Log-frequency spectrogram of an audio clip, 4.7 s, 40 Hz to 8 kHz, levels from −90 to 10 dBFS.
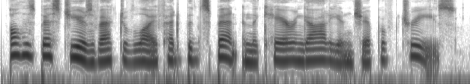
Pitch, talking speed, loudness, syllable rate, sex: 185 Hz, 215 wpm, -18 LUFS, 4.8 syllables/s, female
